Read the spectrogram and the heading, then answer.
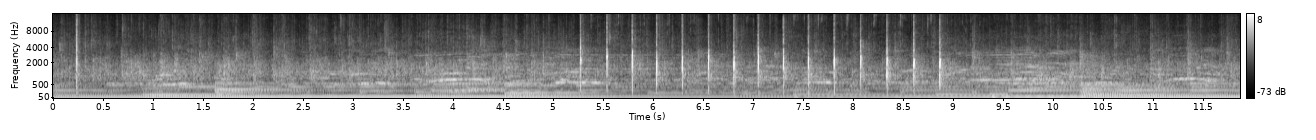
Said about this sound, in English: Could we give Jesus a big clap offering? Come on.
